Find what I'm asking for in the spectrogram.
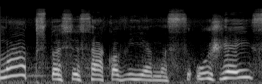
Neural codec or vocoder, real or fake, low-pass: none; real; 14.4 kHz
